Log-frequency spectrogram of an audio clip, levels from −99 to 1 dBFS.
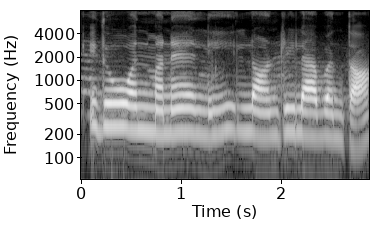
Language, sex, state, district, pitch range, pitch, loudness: Kannada, female, Karnataka, Raichur, 195-230 Hz, 210 Hz, -15 LUFS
